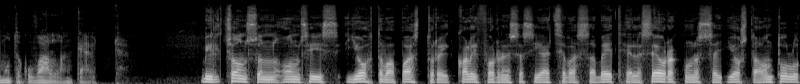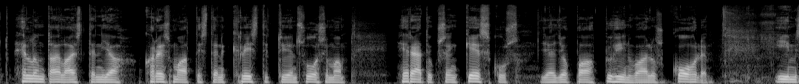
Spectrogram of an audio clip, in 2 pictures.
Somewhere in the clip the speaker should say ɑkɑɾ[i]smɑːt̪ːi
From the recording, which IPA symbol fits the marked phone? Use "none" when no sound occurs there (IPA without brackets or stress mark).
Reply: i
